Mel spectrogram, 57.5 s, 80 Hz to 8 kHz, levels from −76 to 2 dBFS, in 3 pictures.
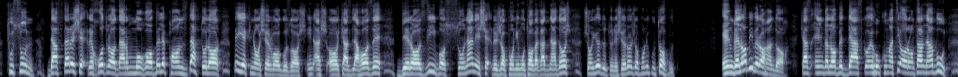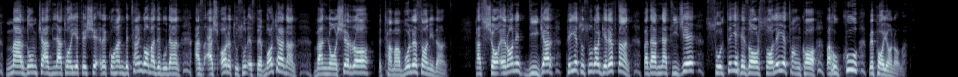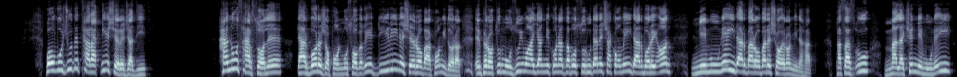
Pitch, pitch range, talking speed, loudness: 200 Hz, 180-230 Hz, 130 wpm, -16 LUFS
